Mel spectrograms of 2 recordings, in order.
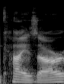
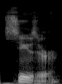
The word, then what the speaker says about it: Caesar: or in German Kaiser from the Latin kaizar or as we more commonly pronounce it Caesar this decision later paved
